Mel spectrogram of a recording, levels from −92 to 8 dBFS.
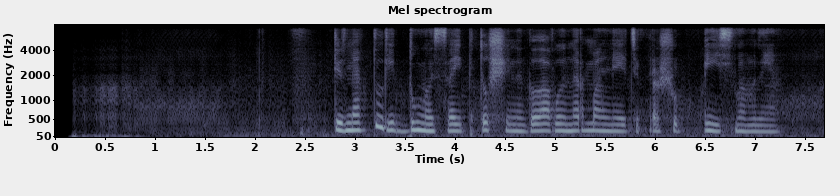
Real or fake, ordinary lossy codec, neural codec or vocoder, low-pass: fake; none; codec, 16 kHz, 1 kbps, FunCodec, trained on Chinese and English, 50 frames a second; 7.2 kHz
